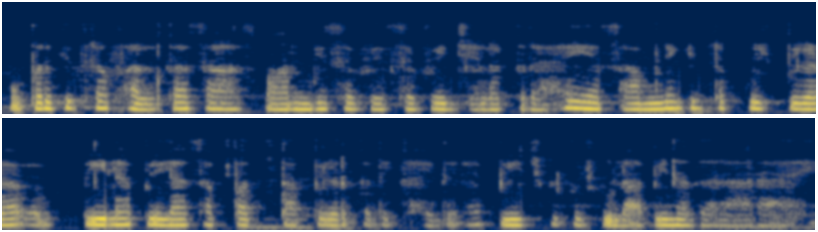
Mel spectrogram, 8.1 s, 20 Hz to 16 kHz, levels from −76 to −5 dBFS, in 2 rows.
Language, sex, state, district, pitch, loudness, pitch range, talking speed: Hindi, female, Bihar, Vaishali, 195 Hz, -20 LUFS, 185-205 Hz, 245 wpm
